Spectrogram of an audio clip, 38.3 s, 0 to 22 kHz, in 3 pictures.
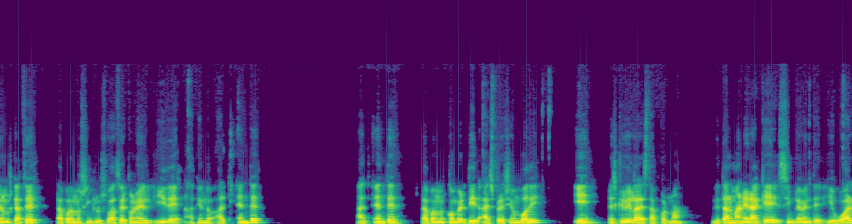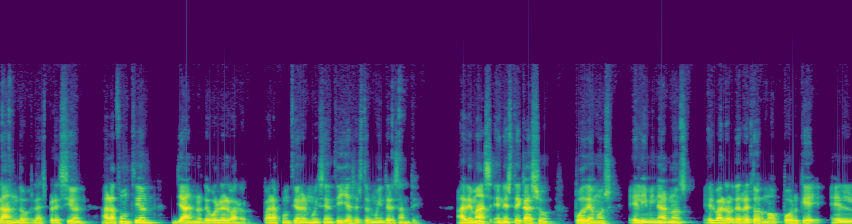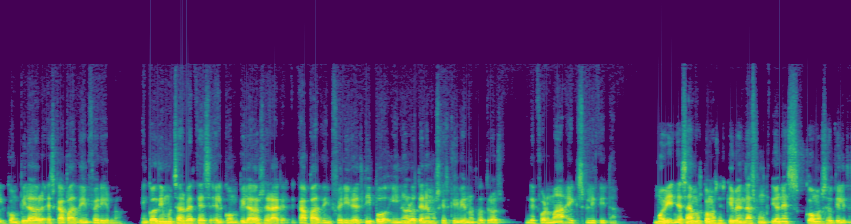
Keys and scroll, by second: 4.1 Escape, 5.1 alt+Return, 23.4 alt+Return, 26.6 alt+Return, 37.6 ctrl+z, 38.1 ctrl+z.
